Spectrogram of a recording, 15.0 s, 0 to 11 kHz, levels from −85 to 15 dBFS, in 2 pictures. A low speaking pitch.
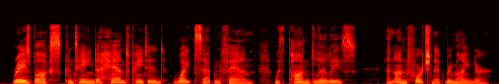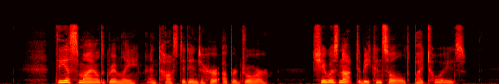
No: medium, 185 Hz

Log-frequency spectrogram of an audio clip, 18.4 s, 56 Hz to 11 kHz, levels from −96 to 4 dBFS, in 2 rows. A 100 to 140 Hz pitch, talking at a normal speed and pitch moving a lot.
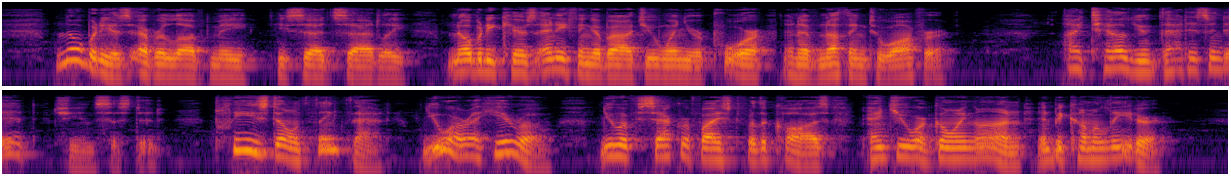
Yes: low, 135 Hz; average, 175 wpm; wide, 7.7 semitones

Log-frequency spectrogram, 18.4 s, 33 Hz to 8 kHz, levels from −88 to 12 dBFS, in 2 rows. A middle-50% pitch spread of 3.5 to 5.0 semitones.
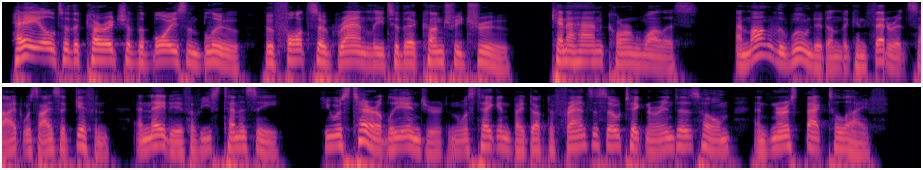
Yes: average, 4.5 semitones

